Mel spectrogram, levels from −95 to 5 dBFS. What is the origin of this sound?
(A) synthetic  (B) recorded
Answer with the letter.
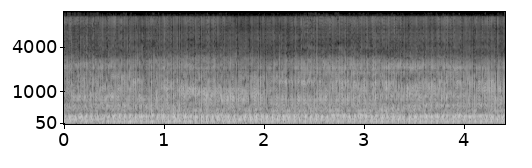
A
